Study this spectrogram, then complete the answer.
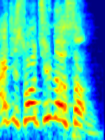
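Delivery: very high put-on voice; insistent guy impression. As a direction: announce it in a high comic character voice. Imitates the guy confiding warning.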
